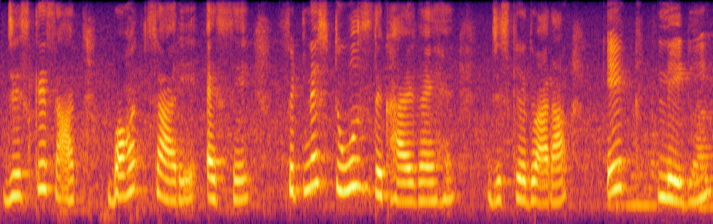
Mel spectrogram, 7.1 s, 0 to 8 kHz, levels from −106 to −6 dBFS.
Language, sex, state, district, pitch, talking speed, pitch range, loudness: Hindi, female, Gujarat, Gandhinagar, 240 Hz, 125 wpm, 220-320 Hz, -16 LUFS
